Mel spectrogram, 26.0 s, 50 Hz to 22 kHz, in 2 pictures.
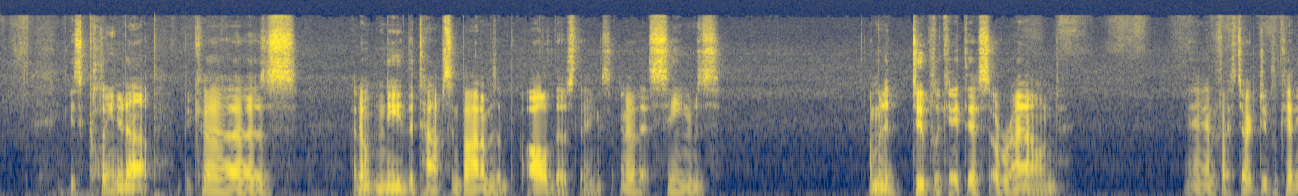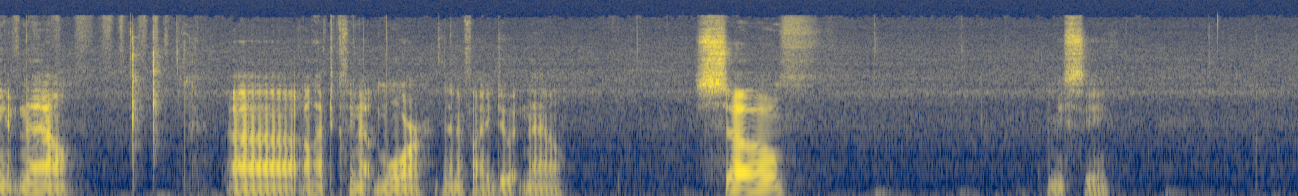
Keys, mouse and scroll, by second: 15.9-17.4 scroll down 8, 16.9 middle click, 17.4-18.0 scroll up 4, 18.0 middle click, 21.9 shift+middle click, 23.1-23.7 scroll down 1, 23.7 middle click, 24.3-24.7 scroll down 3, 24.7 middle click.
